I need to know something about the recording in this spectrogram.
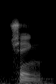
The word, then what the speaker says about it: Qing: Is it Ching? Qing? Ming? I've forgotten how to pronounce QIs in or QIN I guess in like Chinese dialects. Fuck. Qing. It is Qing, right? So this would be Qing Yang.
